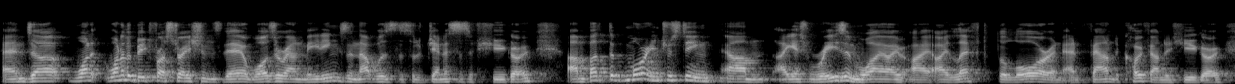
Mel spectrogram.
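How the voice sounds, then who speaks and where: With an Australian accent and lively intonation, the speaker runs on with hardly any pauses amid audible room echo. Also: man, medium pitch for a man, moderate pace. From Australia, Sydney. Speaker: tech entrepreneur, former lawyer. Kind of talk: interview. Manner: hesitant, many fillers.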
